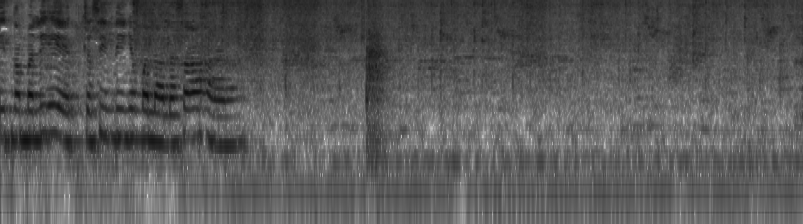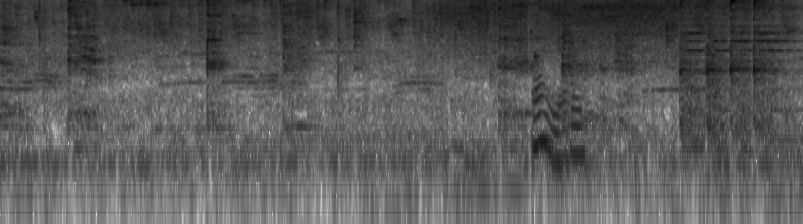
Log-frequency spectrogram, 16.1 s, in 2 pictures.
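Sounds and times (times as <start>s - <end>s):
meat sizzling in hot oil: 0.3s - 16.0s
metal spatula scraping pan: 7.9s - 11.6s, 12.7s - 16.0s.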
